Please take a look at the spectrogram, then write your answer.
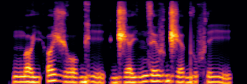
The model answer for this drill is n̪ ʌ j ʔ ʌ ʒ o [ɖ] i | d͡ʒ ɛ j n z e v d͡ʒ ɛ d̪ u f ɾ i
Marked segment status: incorrect: ɡ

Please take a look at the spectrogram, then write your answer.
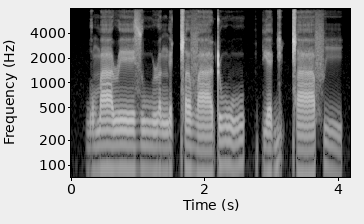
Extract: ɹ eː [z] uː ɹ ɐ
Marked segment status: correct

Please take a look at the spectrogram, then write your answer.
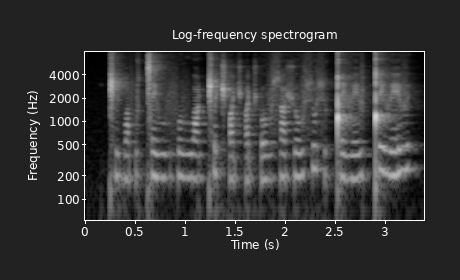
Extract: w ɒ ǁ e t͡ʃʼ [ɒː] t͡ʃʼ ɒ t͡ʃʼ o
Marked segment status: incorrect: ɒ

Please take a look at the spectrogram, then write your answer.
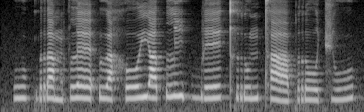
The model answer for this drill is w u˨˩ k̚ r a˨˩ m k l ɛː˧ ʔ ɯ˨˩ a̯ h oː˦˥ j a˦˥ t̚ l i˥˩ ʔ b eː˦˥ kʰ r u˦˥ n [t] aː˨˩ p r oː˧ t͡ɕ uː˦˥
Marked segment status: incorrect: tʰ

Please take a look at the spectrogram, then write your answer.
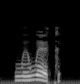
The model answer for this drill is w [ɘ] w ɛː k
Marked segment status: correct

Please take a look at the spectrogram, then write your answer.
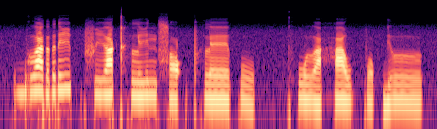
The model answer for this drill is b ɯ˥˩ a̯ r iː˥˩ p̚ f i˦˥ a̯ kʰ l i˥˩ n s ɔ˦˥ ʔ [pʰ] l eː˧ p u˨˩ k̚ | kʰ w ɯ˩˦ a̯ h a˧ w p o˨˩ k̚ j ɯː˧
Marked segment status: correct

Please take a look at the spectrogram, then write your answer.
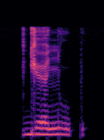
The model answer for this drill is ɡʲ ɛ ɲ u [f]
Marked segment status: incorrect: p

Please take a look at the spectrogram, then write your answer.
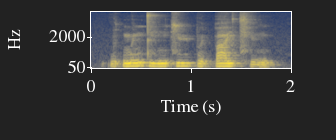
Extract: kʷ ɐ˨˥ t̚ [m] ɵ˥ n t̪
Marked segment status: correct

